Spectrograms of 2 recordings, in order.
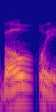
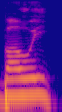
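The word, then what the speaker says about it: Bowe: David Bowie well it's not spelled the same way it's b-o-w-e it's it's yeah it looks like it looks like bow it's pronounced Bowie though yeah I've forgotten I've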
